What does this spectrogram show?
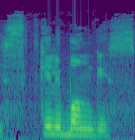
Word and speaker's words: SkillyBongis: close friend of mine um it's spelled s-k-i-l-l-y-b-o-n-g-i-s-t skelly bongis pronounced as skinny bongis i got that name at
